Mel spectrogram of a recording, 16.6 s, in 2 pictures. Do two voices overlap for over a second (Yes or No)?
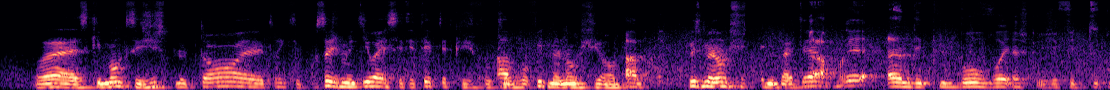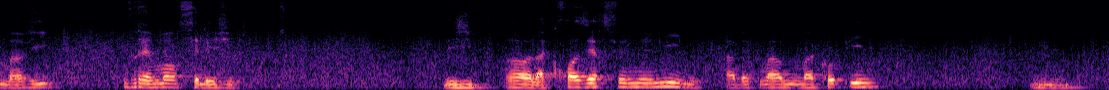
No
